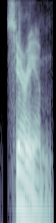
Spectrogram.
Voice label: "cerium", American

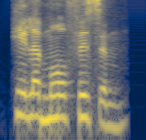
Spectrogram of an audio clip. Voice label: "Hylomorphism", Indian

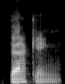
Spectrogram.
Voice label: "backing", American

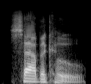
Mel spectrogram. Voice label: "sabicu", American

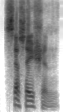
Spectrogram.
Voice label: "cessation", American

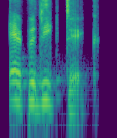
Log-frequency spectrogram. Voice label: "epideictic", Indian

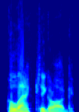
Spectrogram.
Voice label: "Galactagogue", American

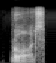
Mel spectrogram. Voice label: "rort", British

